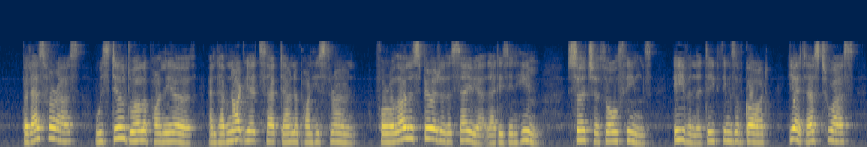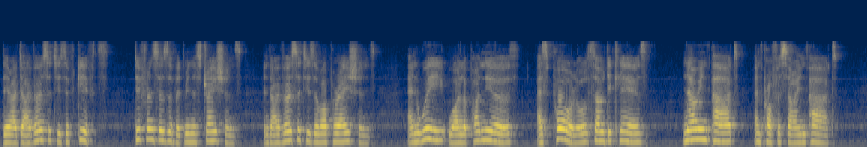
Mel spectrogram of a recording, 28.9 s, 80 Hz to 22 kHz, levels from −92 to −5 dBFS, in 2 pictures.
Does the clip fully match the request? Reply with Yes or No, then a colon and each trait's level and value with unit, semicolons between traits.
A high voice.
Yes: high, 205 Hz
